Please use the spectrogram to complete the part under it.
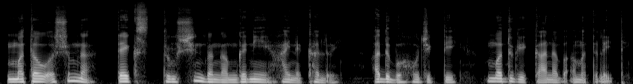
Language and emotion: Manipuri, sad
